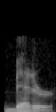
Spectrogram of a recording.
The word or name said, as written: bedder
